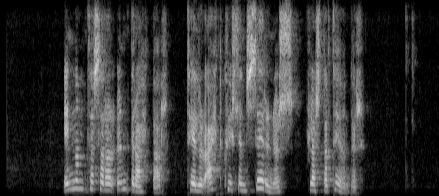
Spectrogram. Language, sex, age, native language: Icelandic, female, 30-39, Icelandic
